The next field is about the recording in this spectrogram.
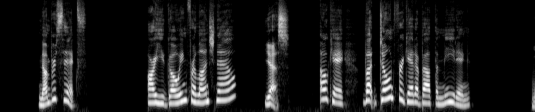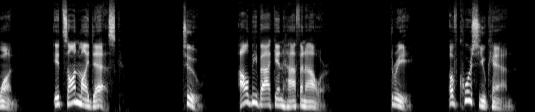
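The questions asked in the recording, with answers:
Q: Okay, but don't forget about the meeting.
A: 2: I'll be back in half an hour.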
